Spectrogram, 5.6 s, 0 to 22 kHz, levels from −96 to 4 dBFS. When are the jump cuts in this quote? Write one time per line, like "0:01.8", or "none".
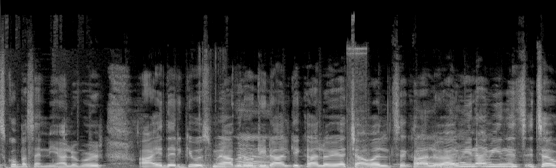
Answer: none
